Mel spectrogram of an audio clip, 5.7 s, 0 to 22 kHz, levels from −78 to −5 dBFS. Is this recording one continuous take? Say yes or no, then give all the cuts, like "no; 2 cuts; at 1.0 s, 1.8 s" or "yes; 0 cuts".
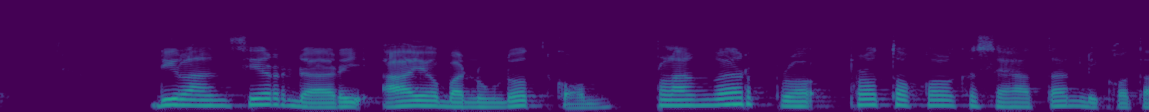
no; 1 cut; at 3.3 s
